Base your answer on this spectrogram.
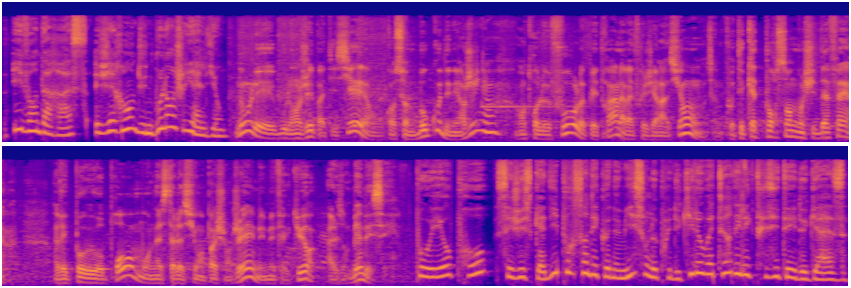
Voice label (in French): témoignage simple; POWEO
